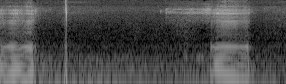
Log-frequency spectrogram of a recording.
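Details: Loud, rough, buzzing snores on two in-breaths with quieter breathing between, from a sleeping French Bulldog, a flat-faced breed; snoring.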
